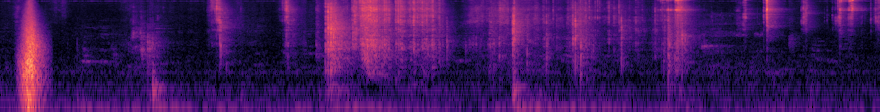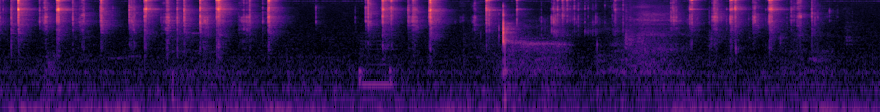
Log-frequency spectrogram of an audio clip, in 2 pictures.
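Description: A loud knock just after the start, then a paper roll of quarters torn open, followed by many light clicks of quarters tapping against one another as they are thumbed through one by one.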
